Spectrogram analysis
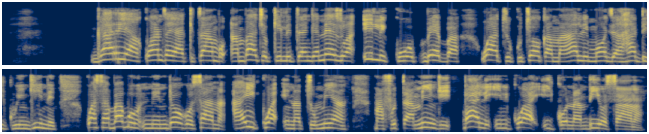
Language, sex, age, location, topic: Swahili, male, 18-24, Nakuru, finance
